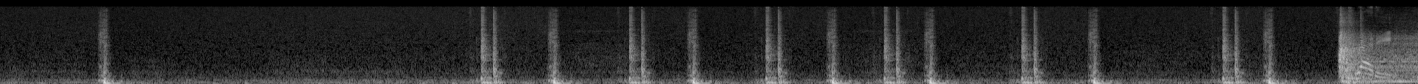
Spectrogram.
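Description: Cartoon parts snap into place on a truck with short clicks.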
